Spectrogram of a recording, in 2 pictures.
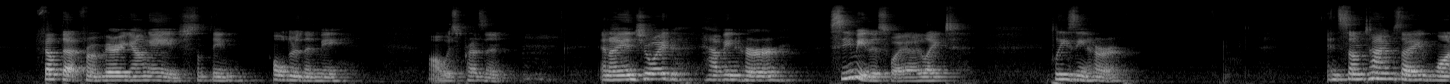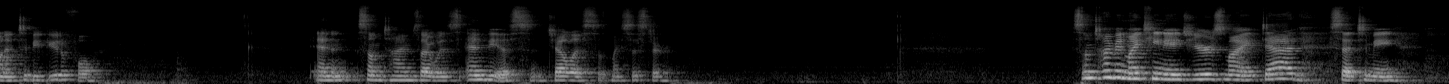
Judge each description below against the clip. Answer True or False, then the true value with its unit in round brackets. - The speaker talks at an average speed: False (110 wpm)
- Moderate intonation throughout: True (3.9 semitones)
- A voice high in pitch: True (195 Hz)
